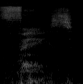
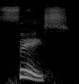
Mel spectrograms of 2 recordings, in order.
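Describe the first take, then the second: First: It is whispered without voice. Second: It is spoken aloud with full voice.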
